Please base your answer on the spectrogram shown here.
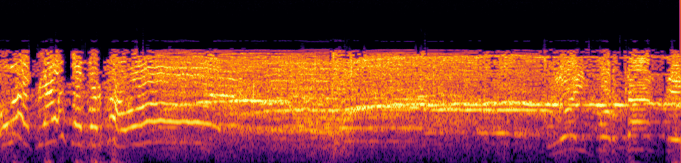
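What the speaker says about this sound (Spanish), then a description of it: "¡Un aplauso, por favor!" A studio audience on a Spanish-language TV cooking show cheering and whooping loudly, with excited shouting voices dominating and steady crowd noise carrying on throughout.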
